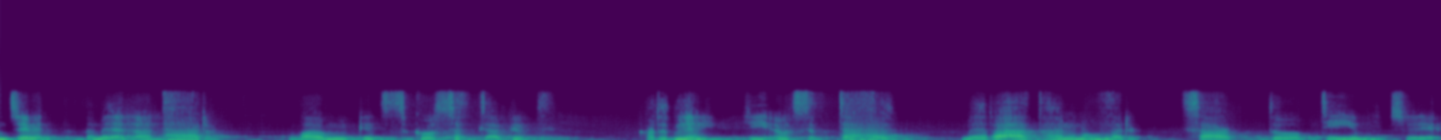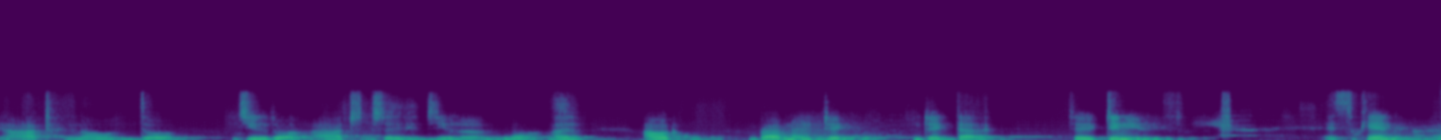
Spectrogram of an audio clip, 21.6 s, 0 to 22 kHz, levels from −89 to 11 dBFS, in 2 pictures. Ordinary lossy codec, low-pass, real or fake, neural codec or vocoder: none; none; fake; codec, 16 kHz, 0.5 kbps, X-Codec, HuBERT features, trained on balanced general audio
